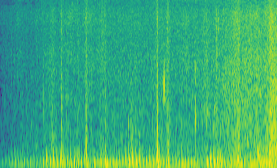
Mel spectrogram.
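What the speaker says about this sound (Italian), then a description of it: "Fai sentire tutti che mi stai facendo le fusa." A cat purrs close up in a steady low rumbling rhythm that runs throughout, fairly quiet, with a few faint clicks and no talking.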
